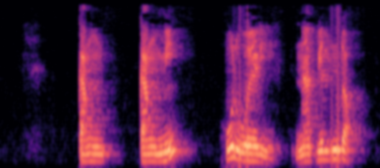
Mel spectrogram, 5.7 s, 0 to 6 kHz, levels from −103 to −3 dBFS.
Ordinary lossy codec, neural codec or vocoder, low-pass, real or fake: AAC, 24 kbps; none; 5.4 kHz; real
